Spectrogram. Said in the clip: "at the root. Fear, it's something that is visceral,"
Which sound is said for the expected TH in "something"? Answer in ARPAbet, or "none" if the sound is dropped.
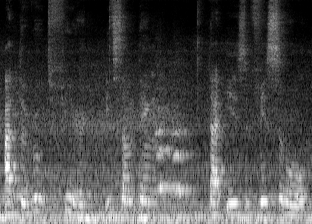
TH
